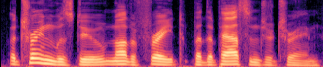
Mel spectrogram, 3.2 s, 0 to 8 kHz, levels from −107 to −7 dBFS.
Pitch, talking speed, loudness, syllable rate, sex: 120 Hz, 205 wpm, -17 LUFS, 4.4 syllables/s, male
